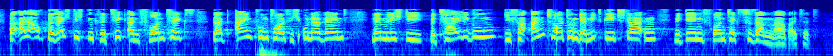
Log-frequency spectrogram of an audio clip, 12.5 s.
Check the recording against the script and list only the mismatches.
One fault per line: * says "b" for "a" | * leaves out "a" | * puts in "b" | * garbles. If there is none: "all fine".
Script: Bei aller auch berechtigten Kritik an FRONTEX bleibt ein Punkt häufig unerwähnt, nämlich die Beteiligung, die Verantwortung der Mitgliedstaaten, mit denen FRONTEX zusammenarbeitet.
all fine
